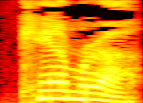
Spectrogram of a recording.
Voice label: "Camera", English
